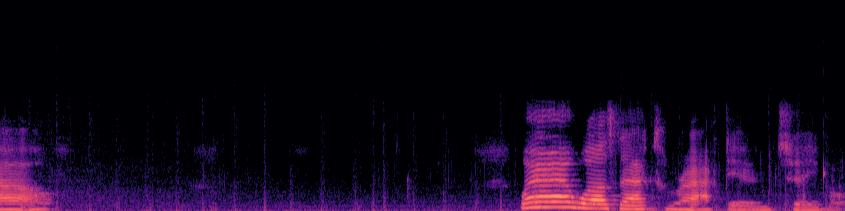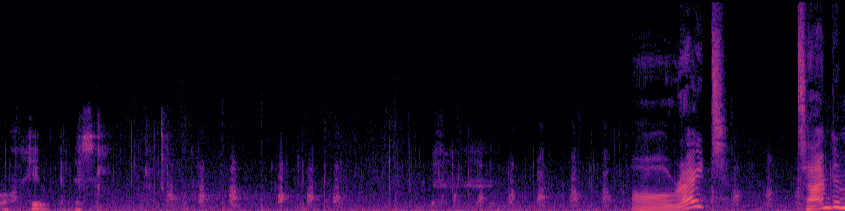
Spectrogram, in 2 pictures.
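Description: A young girl talks with animation close to a microphone.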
